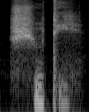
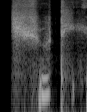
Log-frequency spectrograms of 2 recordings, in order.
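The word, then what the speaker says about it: Ncuti: Oh wait, Nakuti is pronounced Shooty. What? Shooty, okay.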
